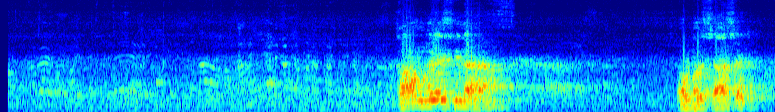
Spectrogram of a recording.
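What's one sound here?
A middle-aged man speaks loudly and forcefully into a microphone over a loudspeaker system.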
